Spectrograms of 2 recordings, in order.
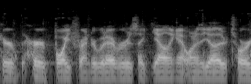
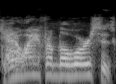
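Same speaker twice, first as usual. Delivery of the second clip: high, pitched-up shouting; 3 dB louder than usual. Retelling warning a woman whose dog neared the horses on a tour, retelling yelling a warning. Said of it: "I was yelling".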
